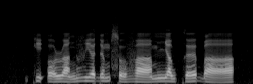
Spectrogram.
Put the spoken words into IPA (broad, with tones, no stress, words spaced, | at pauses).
ki˧ʔɔ˨˩˨ɹa˨˩˦n vi˧ə̯ ɗə˧˥mso˨˩˨ vaː˨˩˦mɲa˧w kəː˧˥ ɓaː˨˩˨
